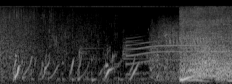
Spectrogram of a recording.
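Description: Cartoon water sound effects: a quick run of rising bubbling blips as a character goes under the water, then a gushing spurt near the end as he surfaces spouting water from his mouth, with held music tones behind.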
